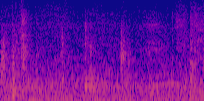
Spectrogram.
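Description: Near silence: room tone with a few faint, irregularly spaced clicks.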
